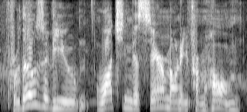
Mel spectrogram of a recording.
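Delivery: usual speaking voice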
